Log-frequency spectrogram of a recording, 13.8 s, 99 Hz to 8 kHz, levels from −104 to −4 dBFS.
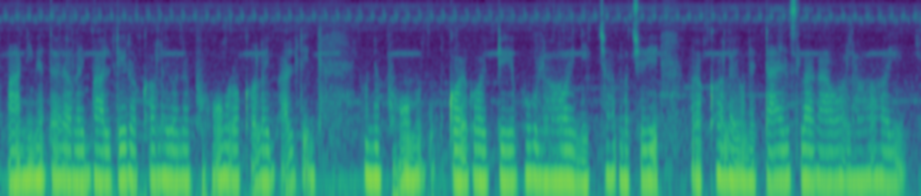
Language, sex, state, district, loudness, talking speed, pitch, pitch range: Maithili, male, Bihar, Muzaffarpur, -34 LUFS, 110 wpm, 140 Hz, 140-145 Hz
